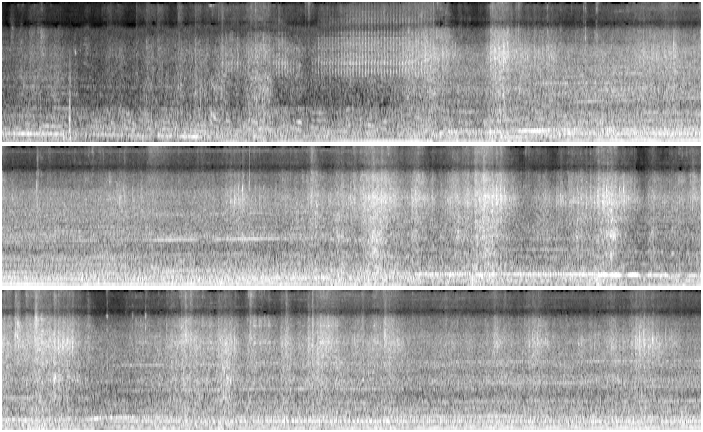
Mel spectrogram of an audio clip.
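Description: Diesel engine and automatic gearbox of a single-deck bus heard from inside the passenger saloon. The pitch falls as the bus slows at the start, then climbs in steps as it pulls away and runs steadily. A little past the middle it dips and rises again.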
